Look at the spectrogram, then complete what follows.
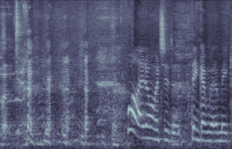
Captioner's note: laughing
